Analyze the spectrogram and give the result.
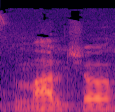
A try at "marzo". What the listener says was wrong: It's not Marcho. Marzo. With a Z.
